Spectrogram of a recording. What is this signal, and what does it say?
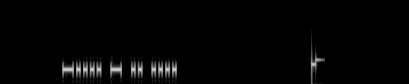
Morse code, heard as a keyed tone, about 36 wpm, 700 Hz. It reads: 6TIH
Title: Four Challenging Letter-Number Combinations 35wpm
